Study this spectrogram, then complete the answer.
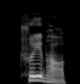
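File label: "吹捧", Chinese; HSK6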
